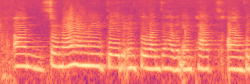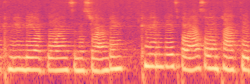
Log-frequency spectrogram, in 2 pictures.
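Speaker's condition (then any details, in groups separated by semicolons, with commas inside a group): No condition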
